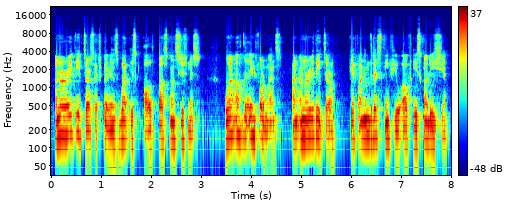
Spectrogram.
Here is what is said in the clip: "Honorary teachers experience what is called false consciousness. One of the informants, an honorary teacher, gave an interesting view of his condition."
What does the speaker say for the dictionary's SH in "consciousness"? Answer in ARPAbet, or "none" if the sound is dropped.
S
